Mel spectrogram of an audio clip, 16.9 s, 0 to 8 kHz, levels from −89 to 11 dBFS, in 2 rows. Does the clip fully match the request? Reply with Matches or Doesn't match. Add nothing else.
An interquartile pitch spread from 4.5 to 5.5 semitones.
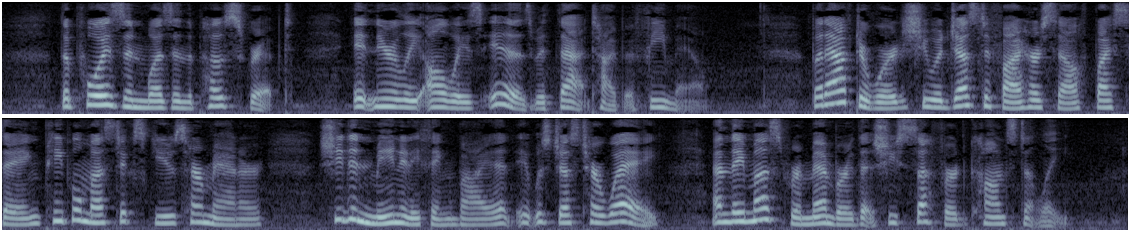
Matches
